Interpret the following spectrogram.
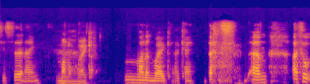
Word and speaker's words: Mullenweg: I thought the interesting thing was Matt, however you pronounce his surname. Mullenweg.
